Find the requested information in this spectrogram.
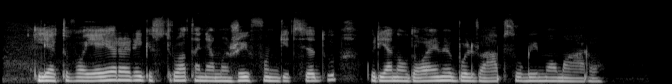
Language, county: Lithuanian, Vilnius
